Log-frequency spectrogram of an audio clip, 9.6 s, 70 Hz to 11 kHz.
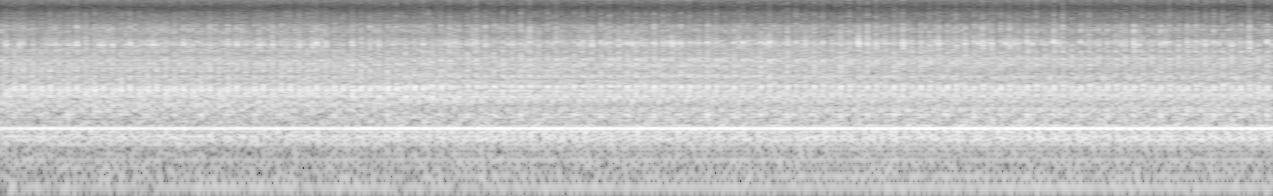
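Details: Scania K400 bus, DC13 13-litre diesel, 400 hp at 1900 rpm, road test at normal operating temperature, customer reports strange engine noise: loud steady run with constant high whine and faint rhythmic knock; cause unclear.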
